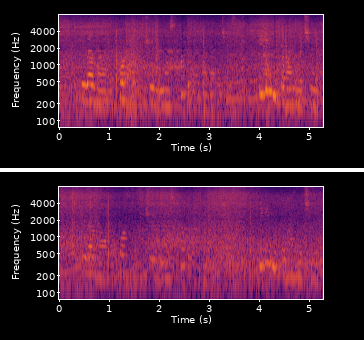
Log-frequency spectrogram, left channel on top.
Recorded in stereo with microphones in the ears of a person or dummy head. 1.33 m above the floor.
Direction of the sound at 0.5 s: 60° left (ahead or behind).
